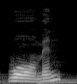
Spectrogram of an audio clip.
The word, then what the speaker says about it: 我们: ウォーメン我们。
